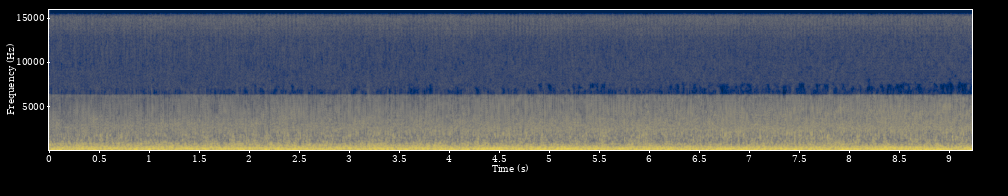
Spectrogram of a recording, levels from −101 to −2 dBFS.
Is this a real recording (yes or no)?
no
